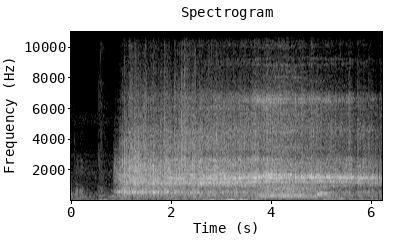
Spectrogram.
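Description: Large countertop blender starting up about a second in and then running steadily, blending a small batch of cashews in a little water.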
